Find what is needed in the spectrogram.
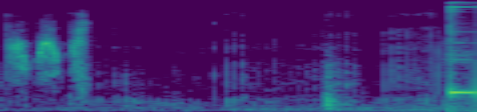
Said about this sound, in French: je travaille avec Code Code qui ronronne sur mes genoux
